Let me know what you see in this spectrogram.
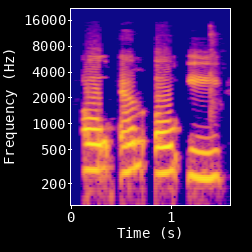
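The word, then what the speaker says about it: Tomoe Ame: Tomoeame, and they're 2 words.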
